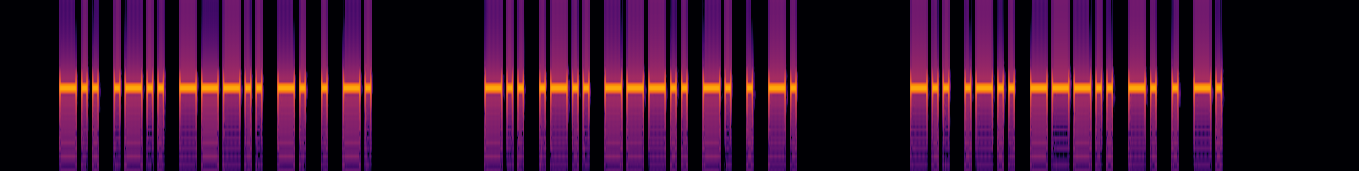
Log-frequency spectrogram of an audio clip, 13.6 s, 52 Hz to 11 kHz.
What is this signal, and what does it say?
Morse code, heard as a keyed tone, about 22 wpm, 700 Hz. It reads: DL8NEN DL8NEN DL8NEN
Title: DXCC-100 Call Signs - 6 Characters - Repeated 3x - 22wpm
